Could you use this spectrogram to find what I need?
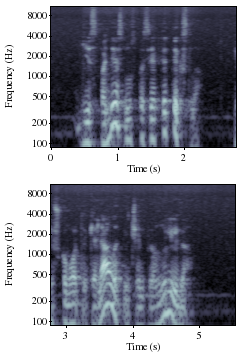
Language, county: Lithuanian, Šiauliai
